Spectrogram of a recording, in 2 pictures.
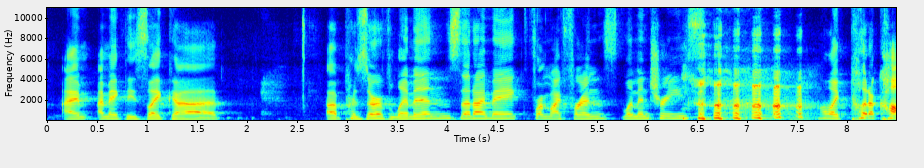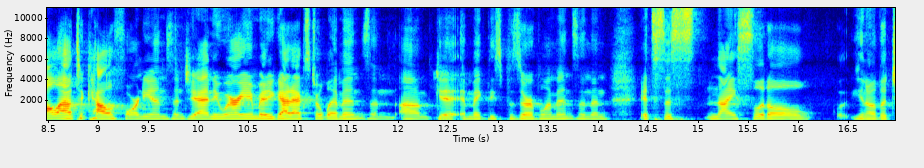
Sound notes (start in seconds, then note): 6.4 audience laughing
